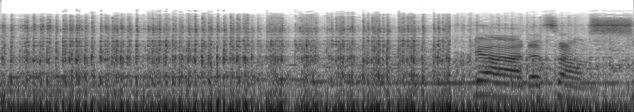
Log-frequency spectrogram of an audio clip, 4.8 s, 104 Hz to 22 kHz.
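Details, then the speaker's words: 2010 Camaro SS V8 (BTR Stage 4 cam, long-tube headers, Borla axle-backs) first start after replacing blown header gasket and spark plugs to fix exhaust leak and misfire; deep choppy cam lope, no ticking leak or stumble, healthy idle. "much better jesus wow that sounds way better"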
